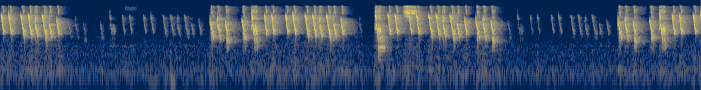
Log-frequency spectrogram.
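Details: A bat gives dense volleys of fast, rasping chatter, each about a second and a half long, with quieter runs of fine rapid ticks filling the gaps between volleys; the pattern repeats several times.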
